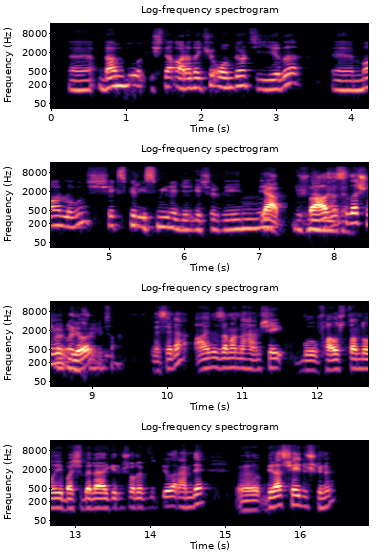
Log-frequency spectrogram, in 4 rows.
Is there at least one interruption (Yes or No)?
Yes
